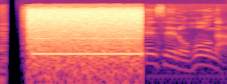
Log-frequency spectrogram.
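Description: A burst of loud static hiss with a steady beep tone over it, lasting about a second and cutting off suddenly: a video-editing transition effect.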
